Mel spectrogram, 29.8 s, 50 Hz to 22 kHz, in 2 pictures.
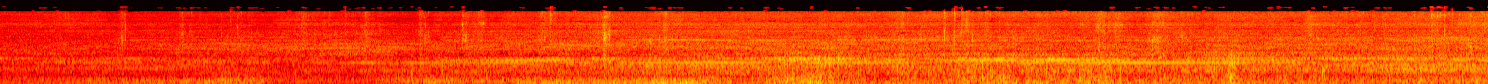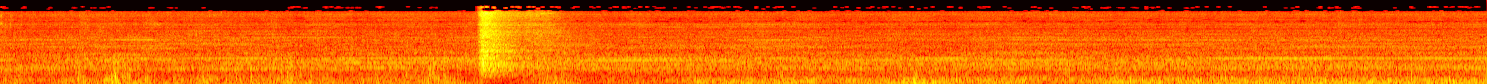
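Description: New Jersey Transit push-pull train rolling slowly over a grade crossing, a steady rumble that grows louder as the ALP-46A electric locomotive pushing at the rear draws near. Its hum carries a few steady tones. About two-thirds of the way through comes one brief loud hiss.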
